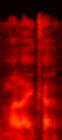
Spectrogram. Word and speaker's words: Malaika: So I actually wanted to So my Malaika is spelled M-A-L-I-K-A, right? But the way it's supposed to be pronounced is M-A-L-A-I-K-A.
